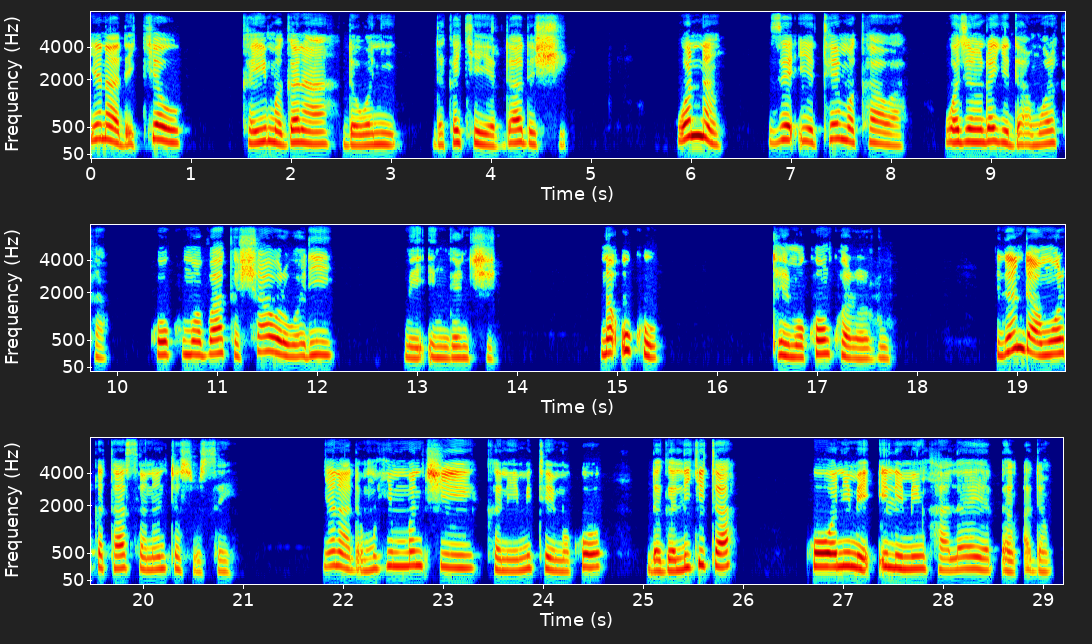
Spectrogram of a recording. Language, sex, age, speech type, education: Hausa, female, 30-45, spontaneous, secondary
